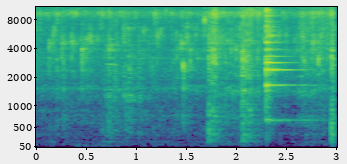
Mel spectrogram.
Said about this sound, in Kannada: ಅದಾದಮೇಲೆ ಈರುಳ್ಳಿನ ಹಾಕ್ಕೊಳ್ತಾ ಇದ್ದೀನಿ ಒಗ್ಗರಣೆಗೆ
